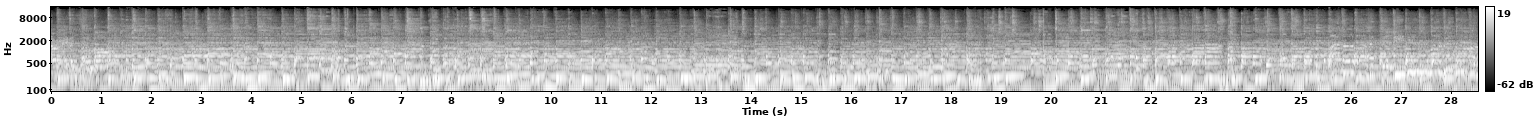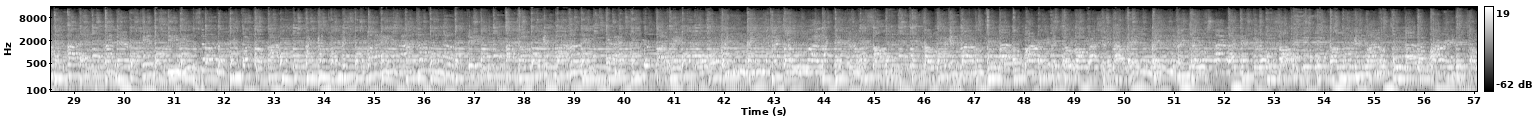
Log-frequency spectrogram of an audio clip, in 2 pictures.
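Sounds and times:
acoustic guitar: 0.0s - 57.0s
banjo: 0.0s - 57.0s
plucked upright bass: 0.0s - 57.0s.

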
